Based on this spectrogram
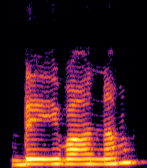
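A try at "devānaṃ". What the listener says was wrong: Okay. And that would be the same as the Ganges Valley pronunciation.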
